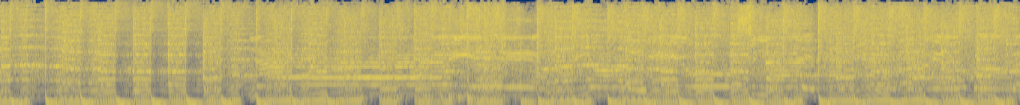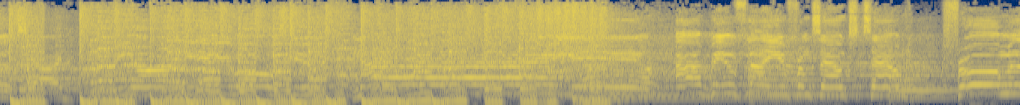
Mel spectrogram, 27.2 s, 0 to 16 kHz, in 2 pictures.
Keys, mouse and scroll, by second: 3.2 click, 11.7 click, 13.6-15.0 scroll up 1, 15.0 click, 15.2 right click, 16.7 click, 21.0 s, 22.2 click.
